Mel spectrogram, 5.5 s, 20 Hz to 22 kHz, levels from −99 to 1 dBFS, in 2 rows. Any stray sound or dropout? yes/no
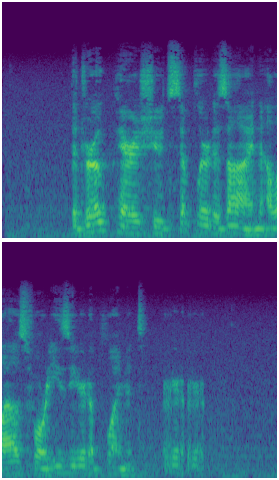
yes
